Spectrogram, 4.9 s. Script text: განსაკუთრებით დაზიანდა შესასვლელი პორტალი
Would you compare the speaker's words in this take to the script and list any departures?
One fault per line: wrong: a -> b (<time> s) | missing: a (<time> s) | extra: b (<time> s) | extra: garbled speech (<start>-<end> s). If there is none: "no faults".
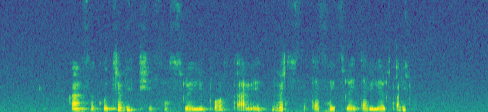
missing: დაზიანდა (1.4 s)
extra: garbled speech (2.7-4.1 s)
